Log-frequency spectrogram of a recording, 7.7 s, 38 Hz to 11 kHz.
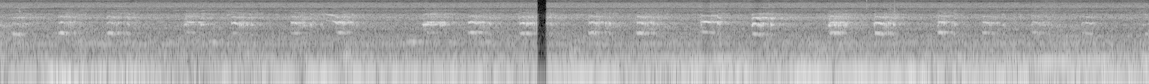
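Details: Blacksmith Lapwing at an African waterhole on the morning of 1 August 2025 gives loud, metallic, clinking notes repeated rapidly, several a second, over a steady low outdoor rumble; it sounds possibly distressed about something.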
